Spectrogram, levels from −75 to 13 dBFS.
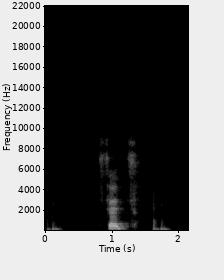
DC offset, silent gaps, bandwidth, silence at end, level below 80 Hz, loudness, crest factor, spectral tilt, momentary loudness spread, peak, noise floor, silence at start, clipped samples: under 0.1%; none; 9.2 kHz; 0.35 s; -70 dBFS; -22 LUFS; 18 dB; -5 dB/octave; 25 LU; -8 dBFS; -77 dBFS; 0.1 s; under 0.1%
